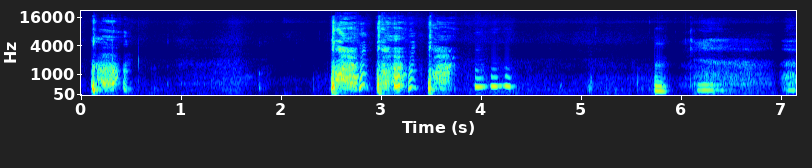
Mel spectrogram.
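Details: Bouts of harsh, forceful coughs in quick runs with throat clearing between, from someone coughing for weeks and sore from it; chest X-ray pending to check for pneumonia; suspected bronchitis.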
